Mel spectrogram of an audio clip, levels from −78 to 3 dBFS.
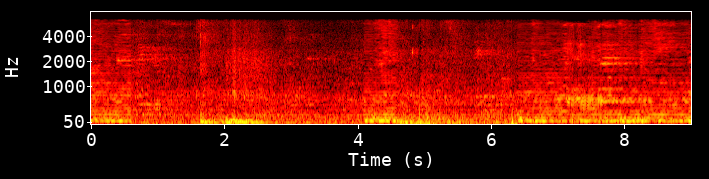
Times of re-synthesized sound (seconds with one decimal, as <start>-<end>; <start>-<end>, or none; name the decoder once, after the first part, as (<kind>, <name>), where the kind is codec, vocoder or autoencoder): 0.0-0.6 (vocoder, HiFi-GAN); 4.1-4.6; 6.4-9.0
